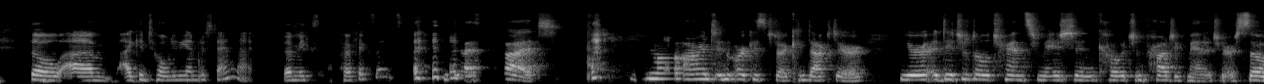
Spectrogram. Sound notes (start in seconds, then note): 4.2 laughs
